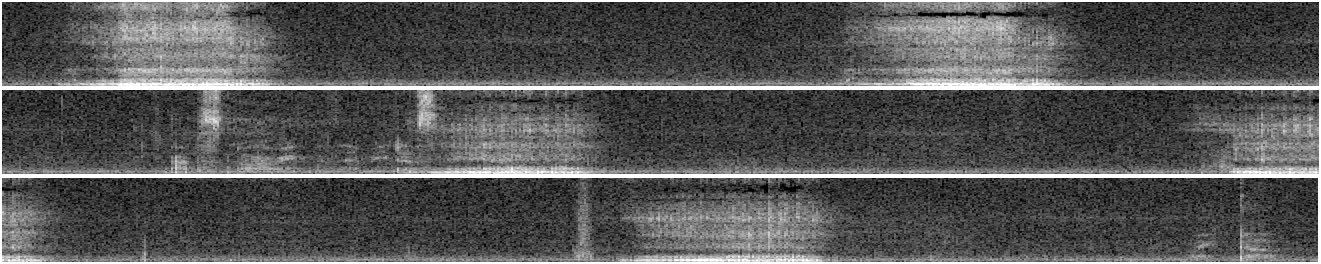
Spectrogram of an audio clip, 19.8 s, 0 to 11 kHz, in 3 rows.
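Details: Pit bull puppy asleep on owner's lap, snoring like an old man, not waking to sounds; loud, regular rattling snores about every four seconds, roughly 15 a minute, in a quiet room.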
